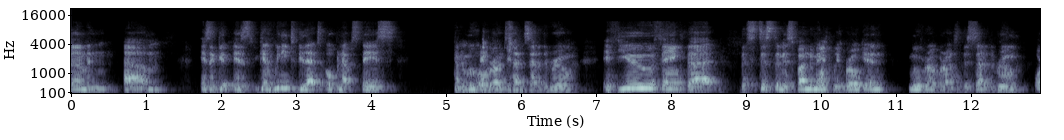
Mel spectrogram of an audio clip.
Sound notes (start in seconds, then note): 5.1 people chattering distantly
